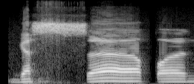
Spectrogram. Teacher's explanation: غین بھی موٹا پڑا جائے گا، قاف بھی موٹا پڑا جائے گا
